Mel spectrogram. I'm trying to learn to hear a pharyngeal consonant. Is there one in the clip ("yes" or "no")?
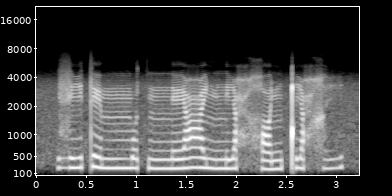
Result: yes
